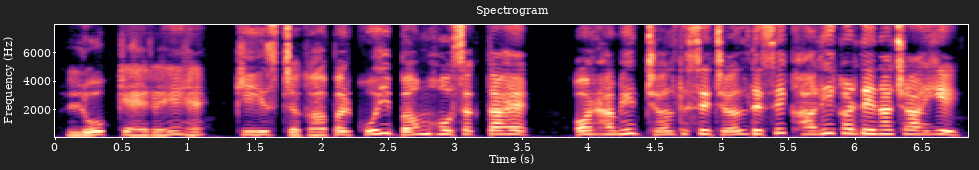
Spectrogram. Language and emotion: Hindi, fearful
